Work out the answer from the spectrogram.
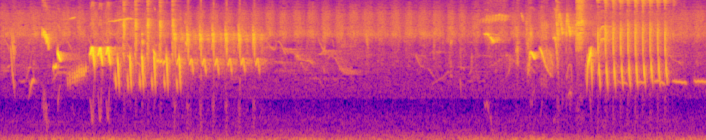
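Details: Nightingale in the evergreen forest country of Tonekabon, Mazandaran province, northern Iran. Sharp notes lead into a long rapid series of repeated clicking chips, a lull, then another quick run of evenly repeated notes ending in a thin whistle.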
